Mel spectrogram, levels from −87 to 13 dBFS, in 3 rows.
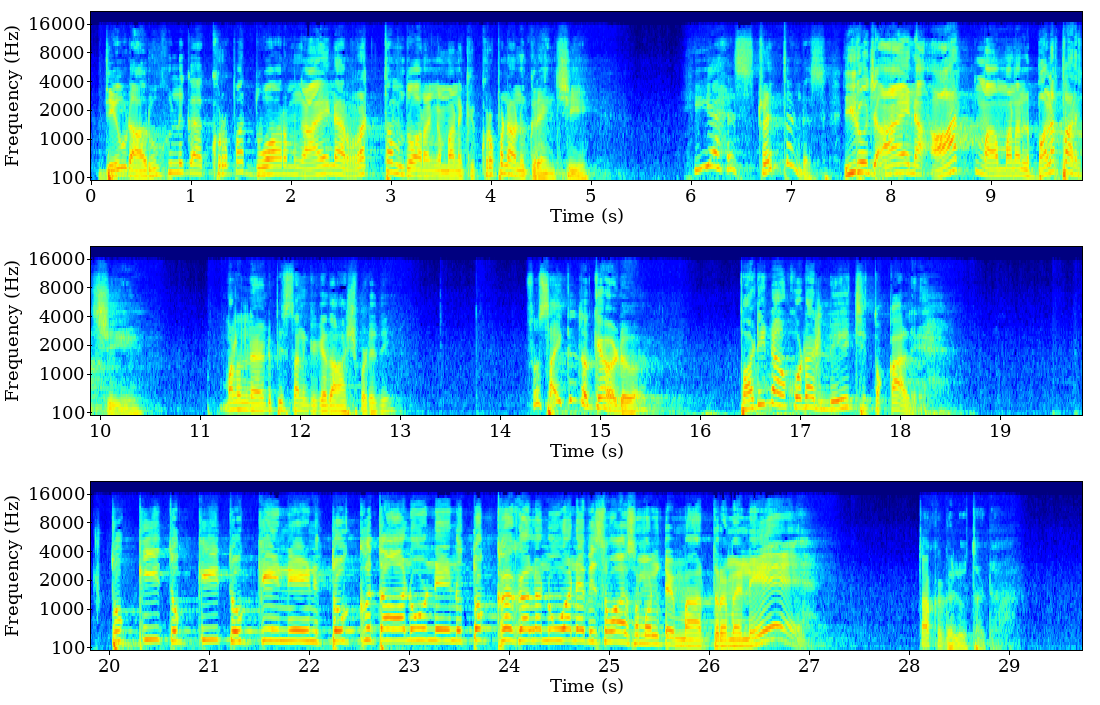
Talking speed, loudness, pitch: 85 wpm, -17 LUFS, 190 Hz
